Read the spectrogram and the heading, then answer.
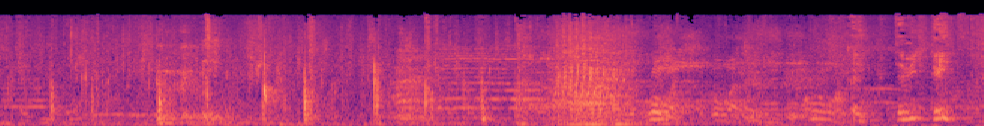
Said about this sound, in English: A lot of dignitaries all in amazing robes, gathering now, most importantly, a horse. It's a white stallion. White stallion. A white stallion. This is the emir's stallion.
